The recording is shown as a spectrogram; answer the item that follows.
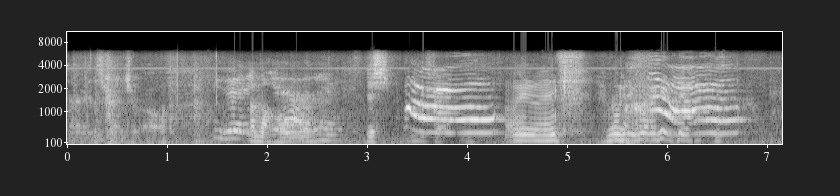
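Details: Cat complaining during a bath, its wavering, drawn-out meows repeated three times alongside a woman's talking and splashing noises.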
